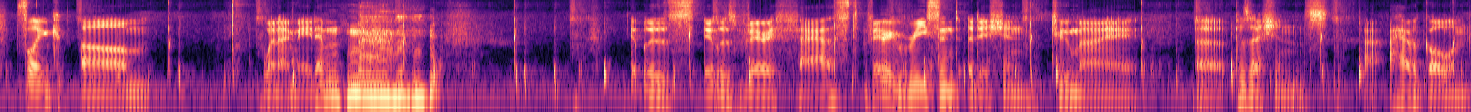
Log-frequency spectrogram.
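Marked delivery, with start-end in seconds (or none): none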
